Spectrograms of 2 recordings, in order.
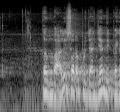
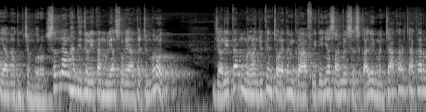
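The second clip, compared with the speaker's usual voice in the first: usual speaking voice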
